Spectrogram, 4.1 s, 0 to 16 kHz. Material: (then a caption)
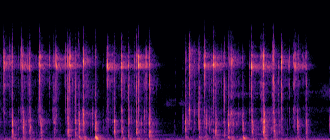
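Plastic. Fingertips type continuously on an E-Yooso K-620 mechanical keyboard with Outemu Blue switches and grey and white plastic keycaps. About 28 sharp, bright, clicky keystrokes arrive in quick bursts, with a brief pause near the middle before the typing resumes.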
